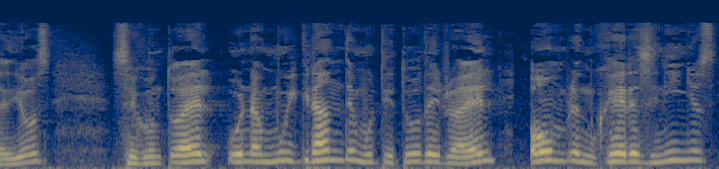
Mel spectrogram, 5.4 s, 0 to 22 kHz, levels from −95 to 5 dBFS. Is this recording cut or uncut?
cut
